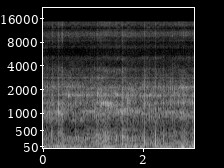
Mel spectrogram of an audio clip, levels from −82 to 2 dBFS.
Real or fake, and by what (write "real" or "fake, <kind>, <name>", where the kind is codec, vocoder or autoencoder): fake, codec, SNAC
